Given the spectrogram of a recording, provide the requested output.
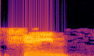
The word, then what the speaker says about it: Shane: Right, I said Shay. – Yeah, I'm sorry, it's Shane. – Shane? – Yeah, S-H-A-N-E. – Oh, isn't it funny? He says Shane, he sort of pronounces it like Shay.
